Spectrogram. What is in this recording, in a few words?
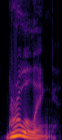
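"grueling", English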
